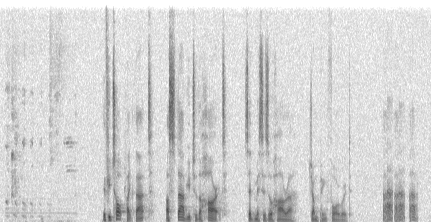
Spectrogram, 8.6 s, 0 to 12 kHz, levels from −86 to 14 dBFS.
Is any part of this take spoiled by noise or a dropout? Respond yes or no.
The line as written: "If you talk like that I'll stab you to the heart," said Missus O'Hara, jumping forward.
yes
